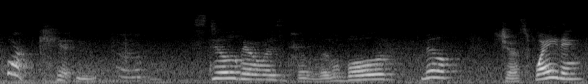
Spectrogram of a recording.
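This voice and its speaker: Lady reading to little kids, super expressive and sympathetic, roomy echo and noise behind her. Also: a little high, takes it slowly, dull audio. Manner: animated, sympathetic storytelling to young children. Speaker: children's storyteller. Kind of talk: expressive picture-book read-aloud. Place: public library story time room. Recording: echoey room with clear background noise.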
